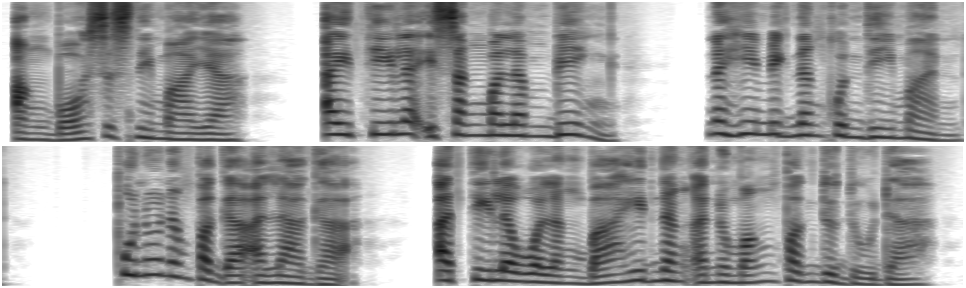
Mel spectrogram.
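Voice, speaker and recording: A woman's voice: mid-range voice, big pitch swings, normal speed, warm tone, dry recording, studio quality. A woman narrating a scripted dramatic story as an audio storyteller.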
